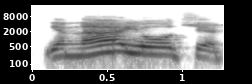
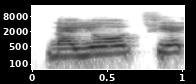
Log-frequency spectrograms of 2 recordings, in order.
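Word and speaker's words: न योत्स्य: Na yotsya together. Na and yotsya together you have to pronounce. Na yotsya iti govindam.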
